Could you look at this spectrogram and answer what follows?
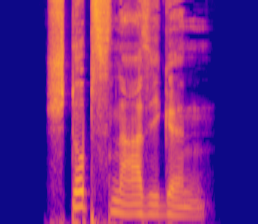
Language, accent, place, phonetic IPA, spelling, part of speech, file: German, Germany, Berlin, [ˈʃtʊpsˌnaːzɪɡn̩], stupsnasigen, adjective, De-stupsnasigen.ogg
- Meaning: inflection of stupsnasig: 1. strong genitive masculine/neuter singular 2. weak/mixed genitive/dative all-gender singular 3. strong/weak/mixed accusative masculine singular 4. strong dative plural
